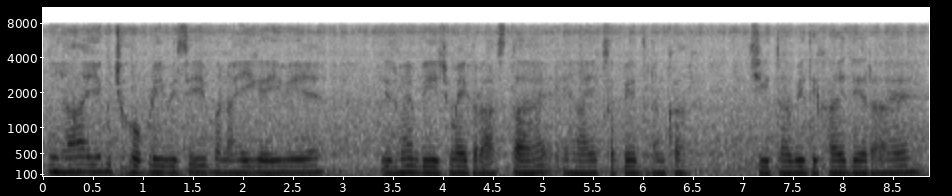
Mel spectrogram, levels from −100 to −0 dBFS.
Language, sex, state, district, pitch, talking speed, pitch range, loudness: Hindi, male, Maharashtra, Dhule, 125 Hz, 170 wpm, 125-130 Hz, -14 LUFS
